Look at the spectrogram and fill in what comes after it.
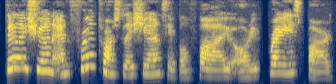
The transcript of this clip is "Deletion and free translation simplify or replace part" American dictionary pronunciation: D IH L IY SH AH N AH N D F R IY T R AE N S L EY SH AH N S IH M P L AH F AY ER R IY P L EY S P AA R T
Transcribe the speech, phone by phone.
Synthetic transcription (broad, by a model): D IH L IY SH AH N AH N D F R IY T R AE N S L EY SH AH N S IH M P L AH F AY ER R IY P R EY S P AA R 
